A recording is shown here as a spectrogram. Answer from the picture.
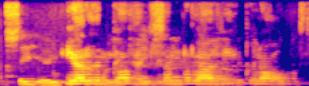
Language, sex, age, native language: Icelandic, male, 12, Icelandic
